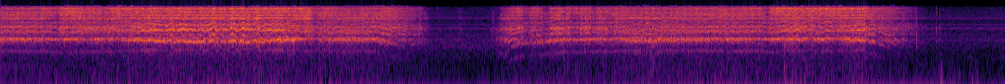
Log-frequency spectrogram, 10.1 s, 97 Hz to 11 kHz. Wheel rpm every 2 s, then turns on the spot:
160, 150, 60, 160, 90.
8-10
